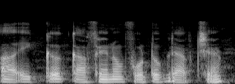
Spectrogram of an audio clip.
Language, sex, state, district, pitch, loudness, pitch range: Gujarati, male, Gujarat, Navsari, 110 Hz, -16 LUFS, 85-115 Hz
